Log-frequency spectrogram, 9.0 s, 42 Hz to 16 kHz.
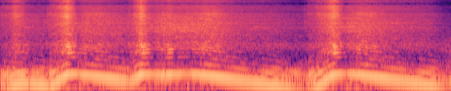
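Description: Three rising-and-falling revs from a 2021 Mazda 3 hatchback's 2.5-liter four-cylinder, each swelling up from a steady idle and dropping back, loud and close.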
